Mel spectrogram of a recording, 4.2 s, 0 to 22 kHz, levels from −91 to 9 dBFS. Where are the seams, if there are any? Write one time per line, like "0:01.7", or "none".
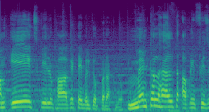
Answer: none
